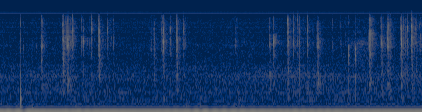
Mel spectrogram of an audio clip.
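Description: Typing on a computer keyboard: a run of keystrokes at an uneven pace.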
